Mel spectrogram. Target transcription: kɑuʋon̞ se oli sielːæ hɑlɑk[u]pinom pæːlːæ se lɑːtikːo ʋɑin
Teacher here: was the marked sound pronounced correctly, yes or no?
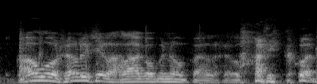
no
